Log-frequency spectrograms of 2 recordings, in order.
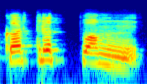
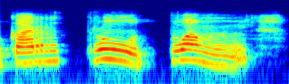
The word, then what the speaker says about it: ಕರ್ತೃತ್ವಂ: ಒಂದು ಉಚ್ಚಾರಣೆ ತಿಳ್ಕೊಳ್ಳೋಣ ನ ಕರ್ತೃತ್ವಂ ಕರ್ತರು ತಕ್ಕೆ ವಟ್ರಸುಳಿ ಇದೆ ಕೆಳಗಡೆ ಋ ಹೇಳಬೇಕು ಋಷಿರು ಆಮೇಲೆ ಅರಕಾವಳಿ ಇದೆ ರ ಮೊದಲು ಹೇಳಬೇಕು ಕರ್ತೃತ್ವಂ ಕರ್ತೃತ್ವಂ ತಕ್ಕೆ ಭವತ್ತು ಅನುಸ್ವಾರ ಕರ್ತೃತ್ವಂ ನ ಕರ್ಮಾಣಿ ಲೋಕಸ್ಯ ಸೃಜತಿ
